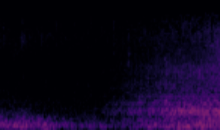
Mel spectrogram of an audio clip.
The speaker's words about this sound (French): La tempête s'étend.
